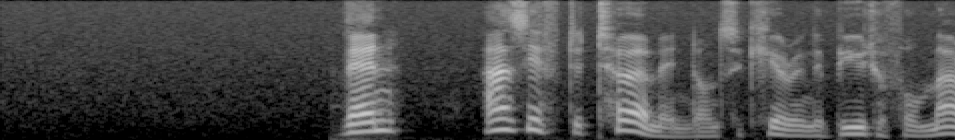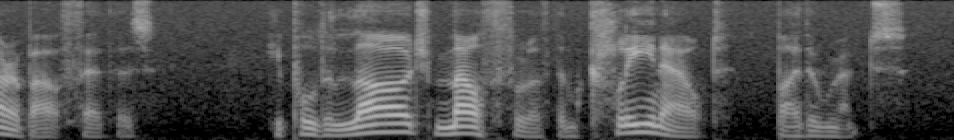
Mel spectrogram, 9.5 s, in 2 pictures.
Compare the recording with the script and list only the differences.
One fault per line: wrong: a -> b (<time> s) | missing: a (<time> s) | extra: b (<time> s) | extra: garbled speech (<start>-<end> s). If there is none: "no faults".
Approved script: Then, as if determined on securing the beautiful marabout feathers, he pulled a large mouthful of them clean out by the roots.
no faults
